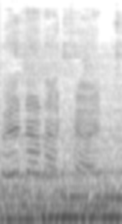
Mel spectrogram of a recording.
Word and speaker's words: Peranakan: Can you tell us more about the Peranakan? Okay. Did I say it right? Actually, it's like Peranakan. Because it's like they pronounce P like B. B. Yeah, it's like the same as B.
